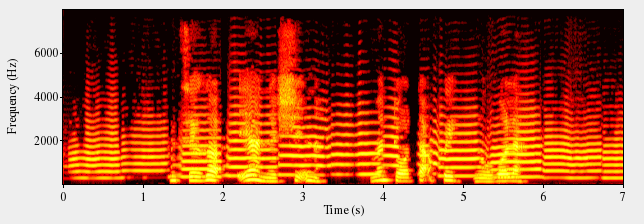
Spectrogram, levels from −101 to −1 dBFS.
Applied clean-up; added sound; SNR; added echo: classical method spectral subtraction.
